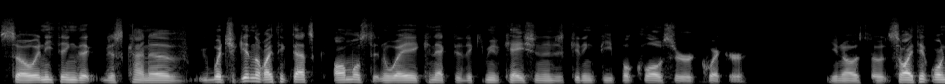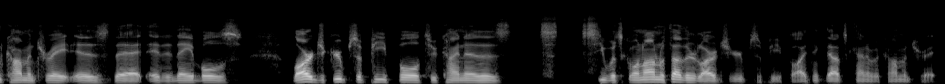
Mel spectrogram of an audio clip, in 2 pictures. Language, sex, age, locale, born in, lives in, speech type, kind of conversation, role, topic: English, male, 55-59, en-US, United States, United States, conversation, podcast, guest, Why do some inventions have a lasting impact on society while others do not?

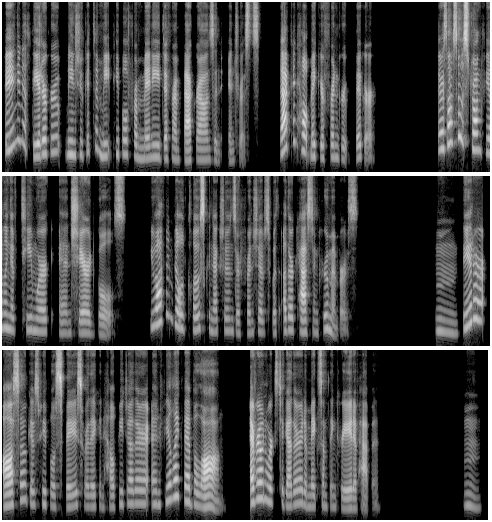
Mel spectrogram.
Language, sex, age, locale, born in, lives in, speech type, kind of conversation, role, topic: English, female, 40-44, en-US, United States, United States, read, expert-assistant, expert, What are the benefits of participating in theater or drama activities?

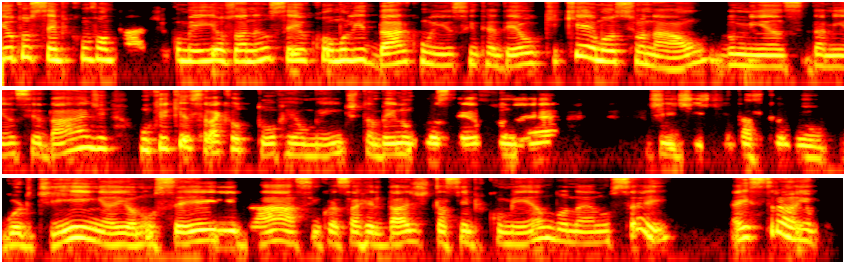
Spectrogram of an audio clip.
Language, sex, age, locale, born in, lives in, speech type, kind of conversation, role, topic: Portuguese, female, 55-59, pt-BR, Brazil, United States, conversation, advice, user, Como posso saber se minha vontade de comer é fome física ou emocional?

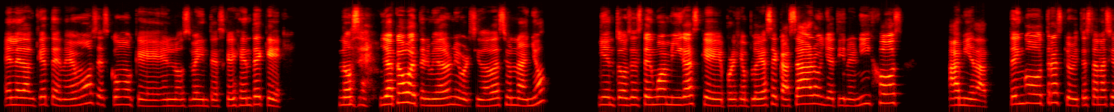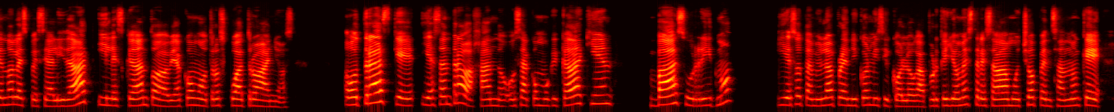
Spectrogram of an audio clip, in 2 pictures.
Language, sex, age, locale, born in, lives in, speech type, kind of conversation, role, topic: Spanish, female, 25-29, es-MX, Mexico, United States, conversation, unstructured, none, ¿Qué significa para ti tener una buena autoestima?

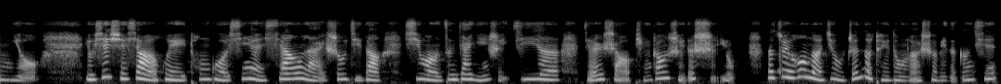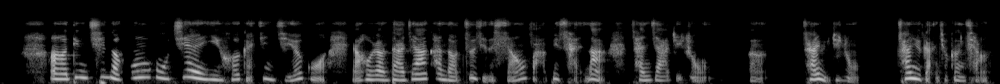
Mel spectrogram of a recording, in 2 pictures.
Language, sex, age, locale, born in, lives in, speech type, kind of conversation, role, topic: Chinese, female, 40-44, zh-CN, China, United States, read, expert-assistant, expert, 如果想保护海洋里的动物，是减少塑料使用更有效，还是参与海滩清理活动更有帮助？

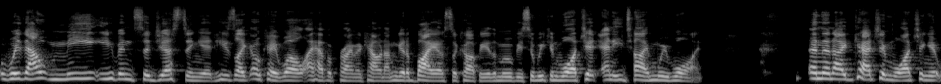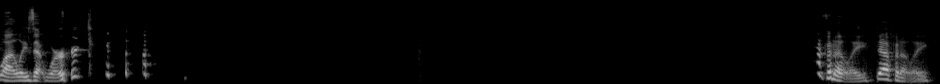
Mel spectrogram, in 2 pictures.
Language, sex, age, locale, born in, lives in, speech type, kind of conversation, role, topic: English, female, 35-39, en-US, United States, United States, conversation, podcast, guest, How do family routines and activities help strengthen your relationships at home?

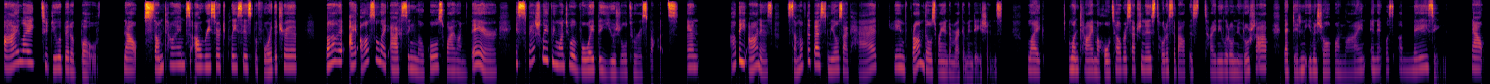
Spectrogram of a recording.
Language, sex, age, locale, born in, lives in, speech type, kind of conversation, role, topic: English, female, 20-24, en-US, United States, United States, read, expert-assistant, asker, How can travel goals make trips more meaningful?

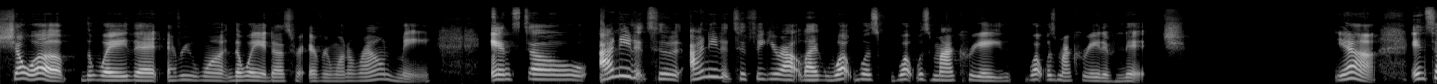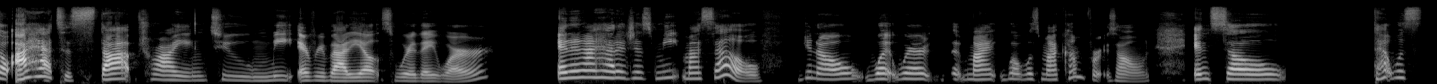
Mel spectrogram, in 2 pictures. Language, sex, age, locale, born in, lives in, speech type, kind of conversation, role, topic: English, female, 45-49, en-US, United States, United States, conversation, podcast, guest, How do you overcome creative blocks?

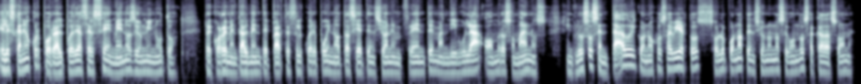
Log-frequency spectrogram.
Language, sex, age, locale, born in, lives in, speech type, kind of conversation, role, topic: Spanish, male, 50-54, es-MX, Mexico, Mexico, read, expert-assistant, expert, ¿Qué estrategias sencillas de la psicología clínica puedo usar en mi día a día para manejar la ansiedad?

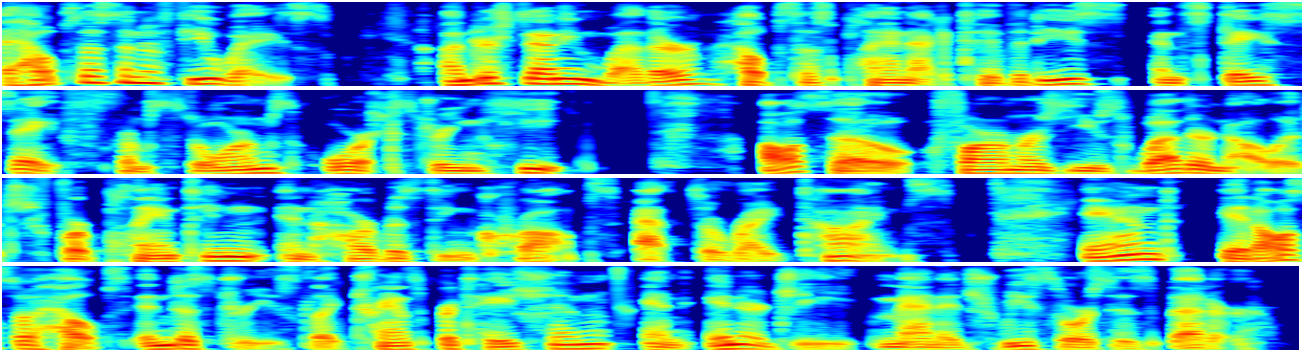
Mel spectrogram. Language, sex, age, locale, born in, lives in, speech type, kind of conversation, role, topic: English, male, 35-39, en-US, United States, United States, read, expert-assistant, expert, How do weather patterns form and change?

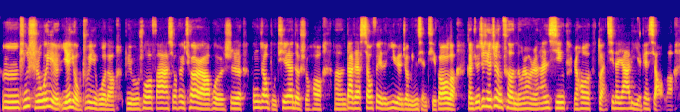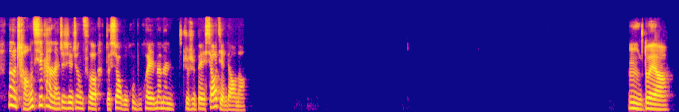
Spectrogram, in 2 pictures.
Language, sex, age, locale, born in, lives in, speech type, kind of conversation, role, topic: Chinese, female, 35-39, zh-CN, China, United States, read, expert-assistant, asker, 我怎样判断新闻里的国际经济变化会不会影响我的生活？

